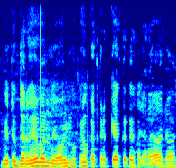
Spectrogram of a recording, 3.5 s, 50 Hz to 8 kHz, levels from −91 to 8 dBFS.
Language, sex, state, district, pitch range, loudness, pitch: Hindi, male, Uttar Pradesh, Jyotiba Phule Nagar, 135-155 Hz, -18 LUFS, 145 Hz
